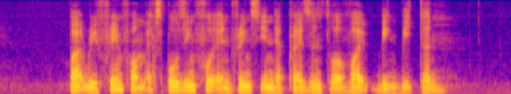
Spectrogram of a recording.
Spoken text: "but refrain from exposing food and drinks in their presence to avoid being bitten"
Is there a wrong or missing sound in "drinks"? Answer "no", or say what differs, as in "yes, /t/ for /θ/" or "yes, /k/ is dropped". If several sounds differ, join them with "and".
no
